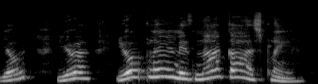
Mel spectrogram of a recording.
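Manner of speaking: gentle, sweet, very high voice. Quoting what her mother would always say to her, imitating mom's sweet voice. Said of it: "her sweet voice, she would say".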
